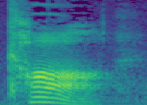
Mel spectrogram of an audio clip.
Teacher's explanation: a word like car we don't pronounce the r at the end so vowels replace the letter r a lot and when my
